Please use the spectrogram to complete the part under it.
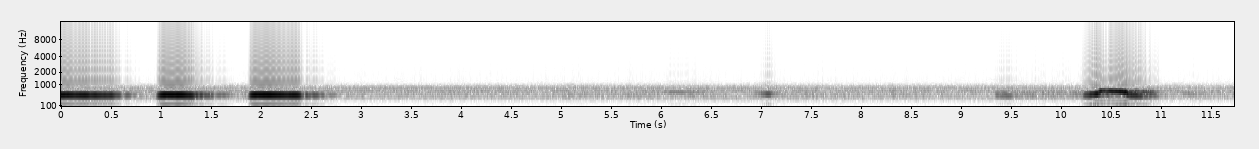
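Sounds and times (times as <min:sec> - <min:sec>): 
mourning dove cooing: 0:00.0 - 0:02.7, 0:09.3 - 0:11.4.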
